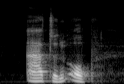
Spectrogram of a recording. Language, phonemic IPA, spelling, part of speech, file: Dutch, /ˈatə(n) ˈɔp/, aten op, verb, Nl-aten op.ogg
- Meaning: inflection of opeten: 1. plural past indicative 2. plural past subjunctive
